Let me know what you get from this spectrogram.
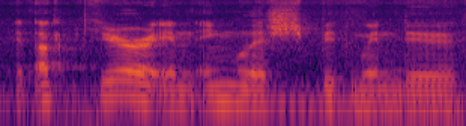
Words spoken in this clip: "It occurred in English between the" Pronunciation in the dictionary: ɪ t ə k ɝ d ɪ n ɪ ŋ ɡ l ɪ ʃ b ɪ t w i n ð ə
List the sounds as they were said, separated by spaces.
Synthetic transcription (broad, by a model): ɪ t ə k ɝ ɪ n ɪ ŋ ɡ l ɪ ʃ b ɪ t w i n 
